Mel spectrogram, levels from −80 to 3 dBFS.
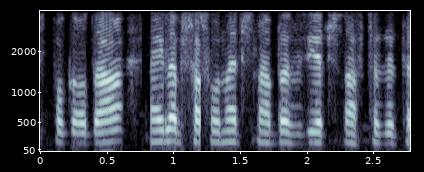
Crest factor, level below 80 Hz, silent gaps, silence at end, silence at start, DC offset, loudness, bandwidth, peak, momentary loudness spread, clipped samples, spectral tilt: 14 dB; -60 dBFS; none; 0 s; 0.15 s; under 0.1%; -14 LUFS; 4 kHz; 0 dBFS; 6 LU; under 0.1%; -8.5 dB/octave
